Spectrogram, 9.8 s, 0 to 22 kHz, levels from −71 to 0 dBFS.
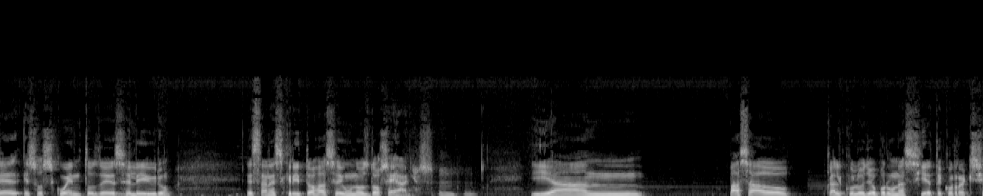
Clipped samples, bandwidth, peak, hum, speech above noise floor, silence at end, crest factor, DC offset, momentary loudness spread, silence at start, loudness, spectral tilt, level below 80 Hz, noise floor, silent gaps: under 0.1%; 13.5 kHz; -4 dBFS; none; 32 dB; 0 s; 18 dB; under 0.1%; 15 LU; 0 s; -21 LUFS; -4.5 dB/octave; -66 dBFS; -54 dBFS; none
